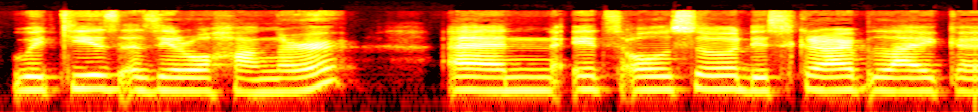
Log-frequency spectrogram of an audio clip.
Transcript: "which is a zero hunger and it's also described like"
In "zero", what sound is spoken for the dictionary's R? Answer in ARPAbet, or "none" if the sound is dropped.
R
